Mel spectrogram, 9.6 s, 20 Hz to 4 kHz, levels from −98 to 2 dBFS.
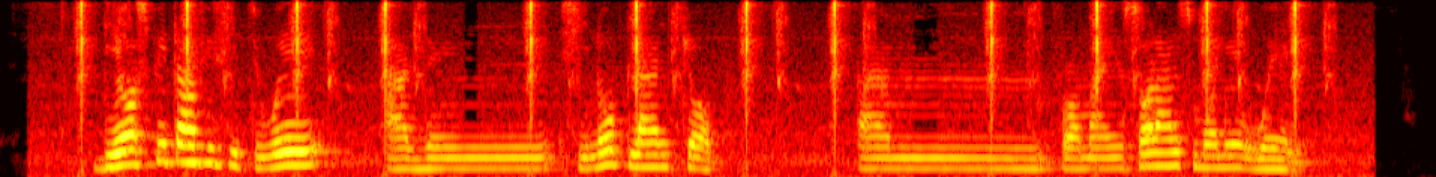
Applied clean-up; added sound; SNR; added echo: none; Scissors; 5 dB; none.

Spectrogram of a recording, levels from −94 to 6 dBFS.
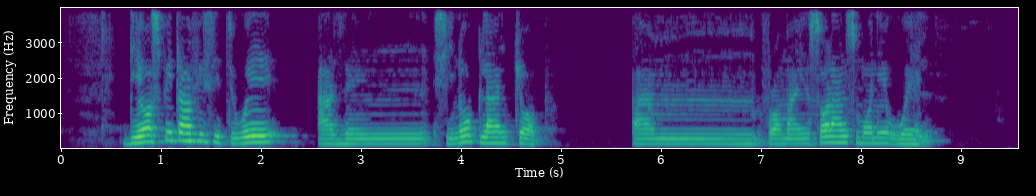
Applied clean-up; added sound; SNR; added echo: none; none; none; none.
